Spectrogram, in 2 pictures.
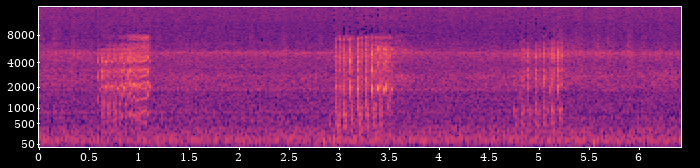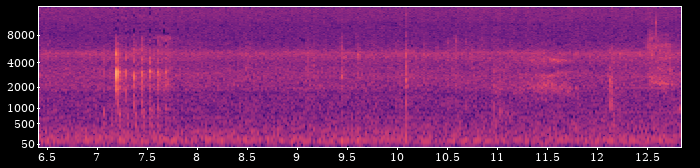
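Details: A capybara gives short bursts of rapid, rattling clicks, spaced a couple of seconds apart, signalling that he wants to go to sleep.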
